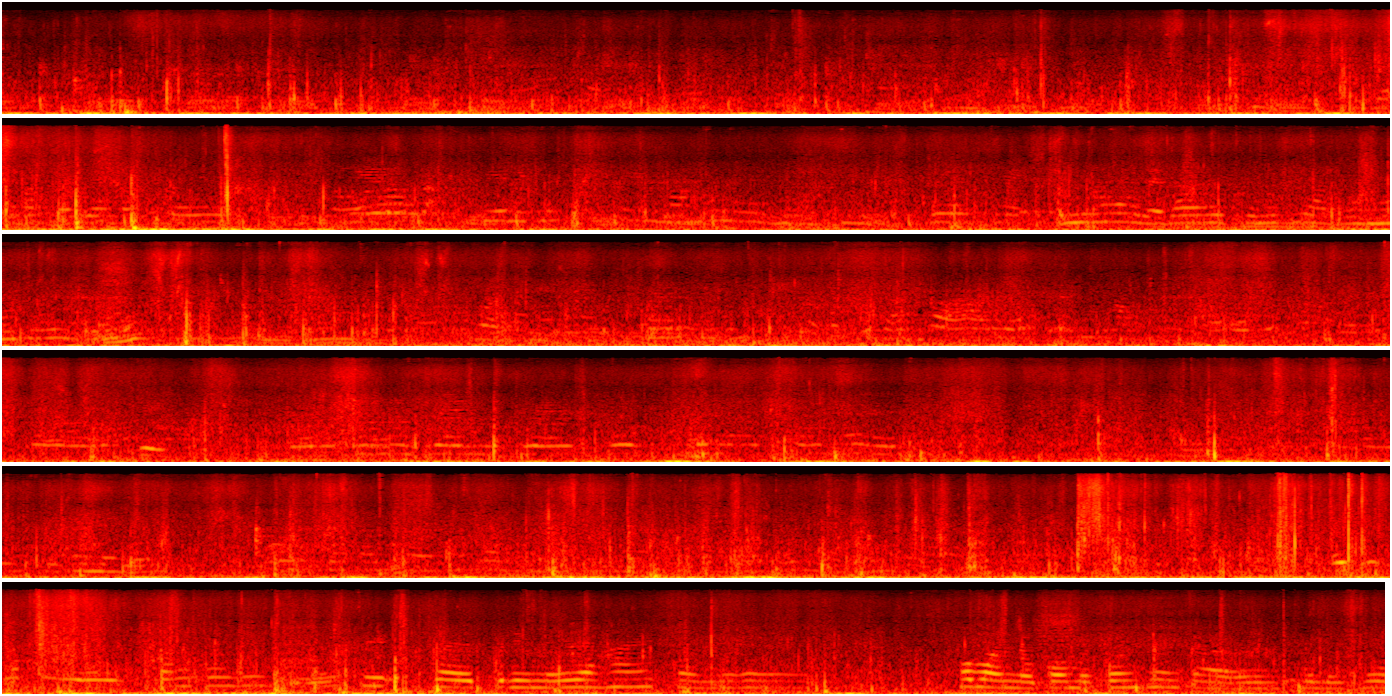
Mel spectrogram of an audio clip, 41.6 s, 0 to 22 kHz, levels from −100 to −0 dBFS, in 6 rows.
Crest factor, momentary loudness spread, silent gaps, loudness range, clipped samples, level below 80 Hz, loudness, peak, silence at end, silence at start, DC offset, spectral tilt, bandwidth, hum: 32 dB; 11 LU; none; 9 LU; under 0.1%; -50 dBFS; -46 LUFS; -10 dBFS; 0 s; 0 s; under 0.1%; -4 dB/octave; 16.5 kHz; none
